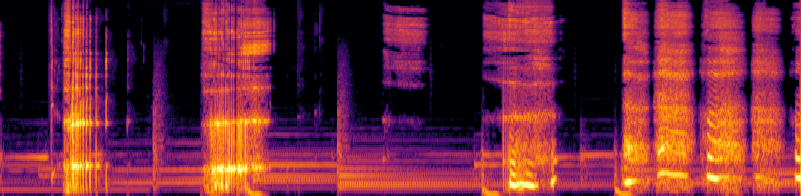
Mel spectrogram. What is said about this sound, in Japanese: ゲップ式。ママゲップ行くわよ。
